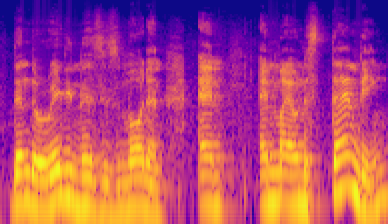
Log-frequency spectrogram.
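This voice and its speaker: Recorded with audible room echo, a man speaks at a fairly high pitch with ordinary pitch variation. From Cameroon (Douala). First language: French. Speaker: spiritual life coach. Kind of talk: reading aloud with commentary. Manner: casual, halting with repetitions.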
